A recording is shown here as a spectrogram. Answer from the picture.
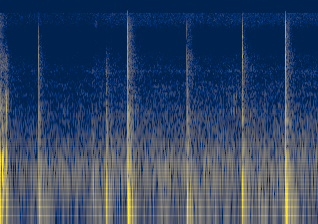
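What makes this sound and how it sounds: Long nails tap on the flat glass touchscreen display over the movie tiles, producing a series of sharp, dry clicks spaced apart with quiet gaps between them. Each tap is brief with almost no ring, giving a bright, crisp tick.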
